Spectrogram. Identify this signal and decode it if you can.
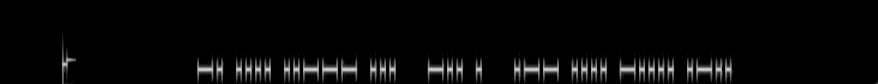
Morse code, heard as a keyed tone, about 25 wpm, 700 Hz. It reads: NH2S DE WH6L
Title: USA Callsign DE Callsign - 4 Characters - 25wpm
